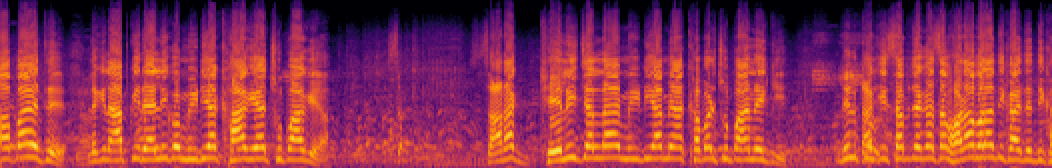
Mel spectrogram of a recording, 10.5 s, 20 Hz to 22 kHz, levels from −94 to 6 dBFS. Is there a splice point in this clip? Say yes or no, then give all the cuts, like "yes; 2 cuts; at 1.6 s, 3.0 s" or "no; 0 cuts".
no; 0 cuts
